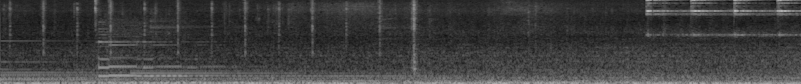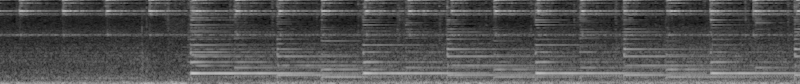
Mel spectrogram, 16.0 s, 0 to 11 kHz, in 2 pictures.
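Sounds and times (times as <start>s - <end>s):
background music: 0.0s - 5.2s, 9.4s - 16.0s
car road rumble: 0.0s - 16.0s
sleigh bells shaking in rhythm: 6.5s - 16.0s.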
